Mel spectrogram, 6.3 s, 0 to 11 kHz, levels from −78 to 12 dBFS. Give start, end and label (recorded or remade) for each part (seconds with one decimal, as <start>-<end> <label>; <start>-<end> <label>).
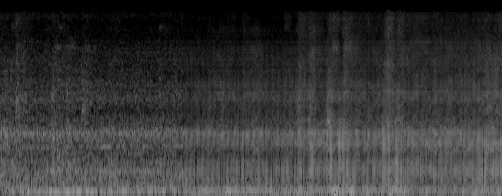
0.0-2.3 recorded; 2.3-6.3 remade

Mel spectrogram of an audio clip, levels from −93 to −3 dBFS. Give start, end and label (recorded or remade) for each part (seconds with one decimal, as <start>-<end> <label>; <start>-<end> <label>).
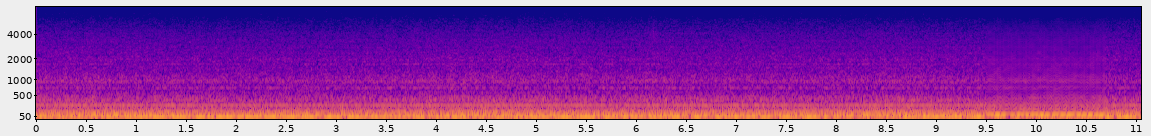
0.0-9.5 recorded; 9.5-10.7 remade; 10.7-11.1 recorded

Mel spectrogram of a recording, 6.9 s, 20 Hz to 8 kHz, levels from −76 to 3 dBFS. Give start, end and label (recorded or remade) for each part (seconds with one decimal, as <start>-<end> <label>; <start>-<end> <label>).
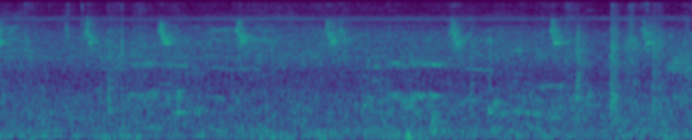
0.0-2.0 recorded; 2.0-5.2 remade; 5.2-6.9 recorded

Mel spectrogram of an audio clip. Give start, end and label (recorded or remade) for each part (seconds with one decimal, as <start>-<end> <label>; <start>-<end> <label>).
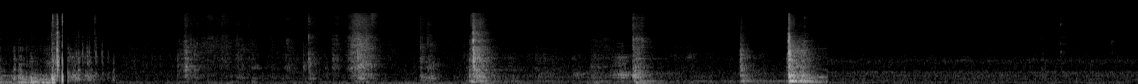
0.0-2.1 recorded; 2.1-4.3 remade; 4.3-11.4 recorded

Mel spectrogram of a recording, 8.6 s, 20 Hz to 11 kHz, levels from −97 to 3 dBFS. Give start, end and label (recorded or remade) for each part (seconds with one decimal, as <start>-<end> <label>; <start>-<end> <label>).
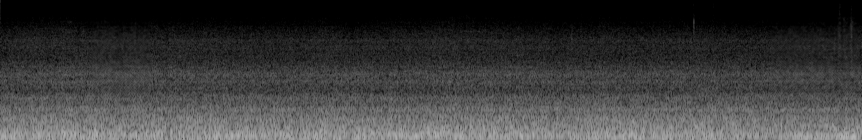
0.0-0.9 recorded; 0.9-1.5 remade; 1.5-7.7 recorded; 7.7-8.6 remade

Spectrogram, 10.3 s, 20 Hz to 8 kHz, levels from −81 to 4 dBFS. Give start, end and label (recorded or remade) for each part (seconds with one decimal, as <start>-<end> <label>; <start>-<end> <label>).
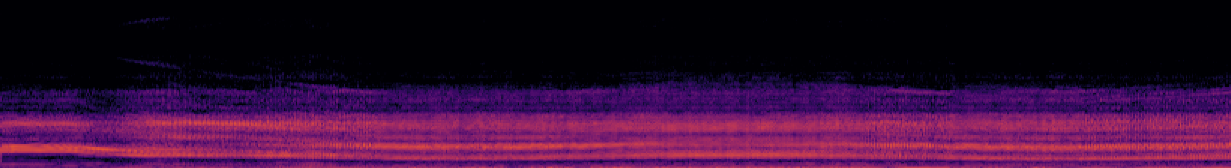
0.0-3.1 recorded; 3.1-7.2 remade; 7.2-7.9 recorded; 7.9-9.0 remade; 9.0-10.3 recorded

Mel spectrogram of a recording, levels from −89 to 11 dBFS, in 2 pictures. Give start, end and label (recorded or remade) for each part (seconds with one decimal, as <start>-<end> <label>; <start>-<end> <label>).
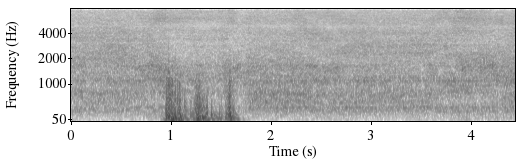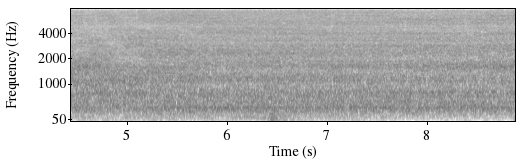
0.0-2.4 recorded; 2.4-3.2 remade; 3.2-4.3 recorded; 4.3-7.7 remade; 7.7-8.9 recorded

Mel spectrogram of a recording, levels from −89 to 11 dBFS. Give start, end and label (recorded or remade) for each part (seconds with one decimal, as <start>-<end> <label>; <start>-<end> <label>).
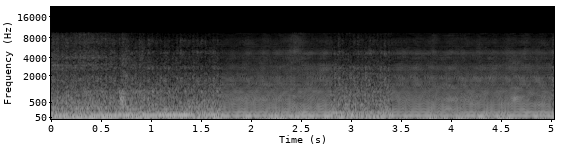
0.0-1.7 recorded; 1.7-2.8 remade; 2.8-3.4 recorded; 3.4-5.0 remade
